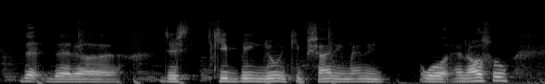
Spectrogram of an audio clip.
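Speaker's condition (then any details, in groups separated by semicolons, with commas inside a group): Cerebral palsy; cerebral palsy, premature birth; aged 23, cannot walk unaided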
